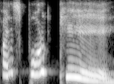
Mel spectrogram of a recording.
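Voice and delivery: lazy, unhurried, slow. Retelling the father's reply to an urgent plea, imitating his sluggish speech. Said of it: "e com aquela lerdeza".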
